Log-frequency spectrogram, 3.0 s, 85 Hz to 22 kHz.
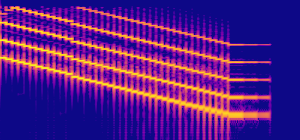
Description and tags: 07-Galaga Dive 2
This sound, created with OpenMPT 1.25.04.00, is what I will use in a custom game creation. The game is "Galaga Arrangement Resurrection."
arcade, games, video-games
